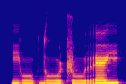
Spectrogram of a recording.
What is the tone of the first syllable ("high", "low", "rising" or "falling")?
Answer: low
